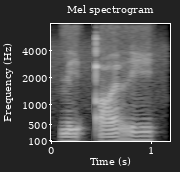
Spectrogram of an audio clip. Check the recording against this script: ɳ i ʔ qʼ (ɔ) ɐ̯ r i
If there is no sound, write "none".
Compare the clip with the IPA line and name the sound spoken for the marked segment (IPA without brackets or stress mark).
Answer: ɔ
